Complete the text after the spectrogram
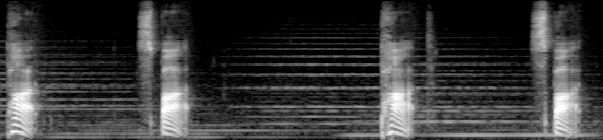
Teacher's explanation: a little puff of air escapes out whenever you do those PT or K sounds this little puff of air is called aspiration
